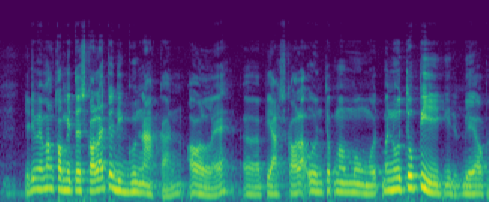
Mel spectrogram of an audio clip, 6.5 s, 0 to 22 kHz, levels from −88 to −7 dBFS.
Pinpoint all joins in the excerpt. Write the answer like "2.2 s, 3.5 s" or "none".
none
